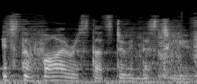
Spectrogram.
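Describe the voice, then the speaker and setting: A woman acting a restrained medical keeper in a science fiction radio drama. Her voice is low, measured and clinical, guarded yet concerned for her patient. Music is clearly present underneath. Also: close to an everyday voice.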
